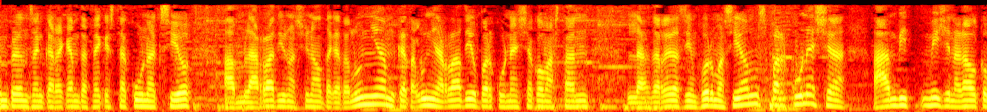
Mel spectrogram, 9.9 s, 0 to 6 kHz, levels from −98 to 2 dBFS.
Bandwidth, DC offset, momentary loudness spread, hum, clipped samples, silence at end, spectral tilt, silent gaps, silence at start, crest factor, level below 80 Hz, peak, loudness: 5.4 kHz; under 0.1%; 5 LU; none; under 0.1%; 0 s; -8 dB/octave; none; 0 s; 14 dB; -44 dBFS; -2 dBFS; -17 LUFS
